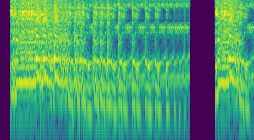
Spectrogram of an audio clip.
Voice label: stutter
